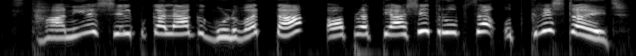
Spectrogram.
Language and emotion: Maithili, surprised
